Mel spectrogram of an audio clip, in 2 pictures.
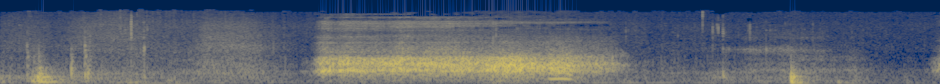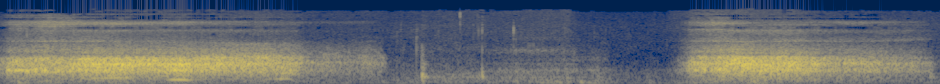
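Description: Three long, heavy breaths pushed out slowly onto a gilding surface to make it sticky again for gold leaf, each a loud breathy rush of air separated by short quiet pauses, with no talking.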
